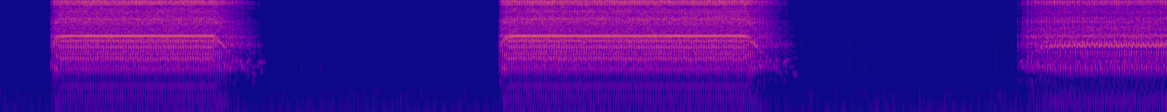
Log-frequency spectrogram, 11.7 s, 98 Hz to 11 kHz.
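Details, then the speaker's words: Fanttik X8 APEX battery-powered air compressor/tire inflator demonstrating its preset modes: three loud bursts of high buzzy motor-pump drone, starting and stopping cleanly, steady between; healthy. "I'm going to show you what each mode sounds like really quick when the air compressor is running. All you have to do is put it to whatever setting you want and press the middle button to get it running."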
